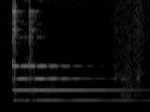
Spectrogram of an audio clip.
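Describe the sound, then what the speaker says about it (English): A boxing round bell gives one bright strike, then its metallic tone hangs and slowly fades, with a faint knock partway through the ring. "Is that the bell?"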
